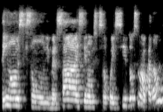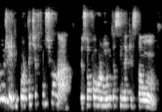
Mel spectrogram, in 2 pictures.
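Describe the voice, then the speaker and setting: A man with a Brazilian Portuguese accent giving a casual live-stream singing lesson from home, explaining in a relaxed way with frequent tag questions. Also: high-pitched, quick pace, reverberant. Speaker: singing teacher. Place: home, indoors.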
